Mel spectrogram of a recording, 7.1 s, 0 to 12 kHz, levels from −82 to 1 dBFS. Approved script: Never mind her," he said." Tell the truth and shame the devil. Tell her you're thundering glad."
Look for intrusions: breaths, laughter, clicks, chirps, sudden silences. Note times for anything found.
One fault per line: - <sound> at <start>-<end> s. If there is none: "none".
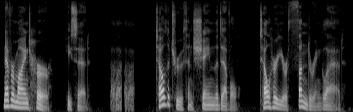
- laugh at 2.2-2.7 s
